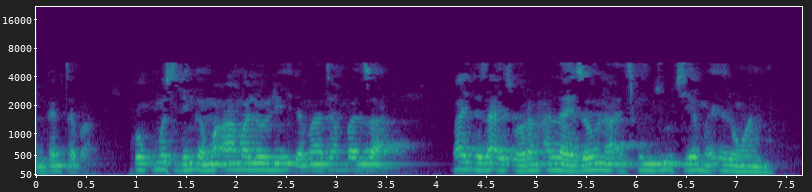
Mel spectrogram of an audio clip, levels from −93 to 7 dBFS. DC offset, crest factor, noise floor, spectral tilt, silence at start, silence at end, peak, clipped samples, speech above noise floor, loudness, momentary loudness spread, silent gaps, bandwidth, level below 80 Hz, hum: under 0.1%; 14 dB; -60 dBFS; -11.5 dB/octave; 0 s; 0.3 s; -14 dBFS; under 0.1%; 32 dB; -29 LUFS; 7 LU; none; 5.8 kHz; -60 dBFS; none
